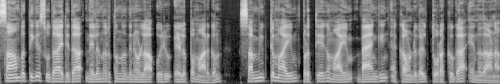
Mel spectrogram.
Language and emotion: Malayalam, neutral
